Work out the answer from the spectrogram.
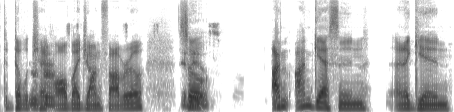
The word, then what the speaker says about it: Favreau: is a 2014 film I'm gonna butcher this guy's name John Favre oh right yes I say his name Favreau Oh Jon Favreau who's famous for a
